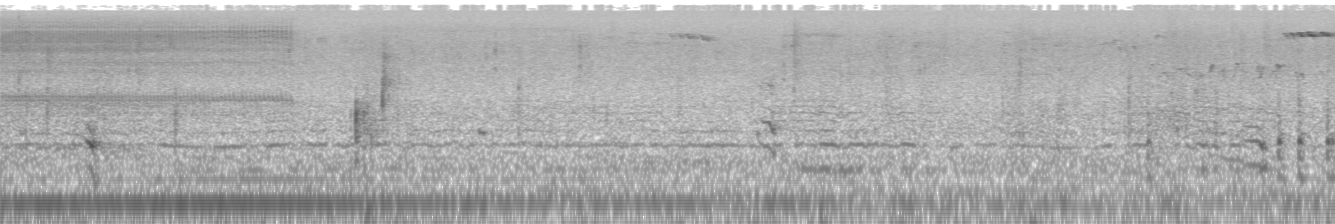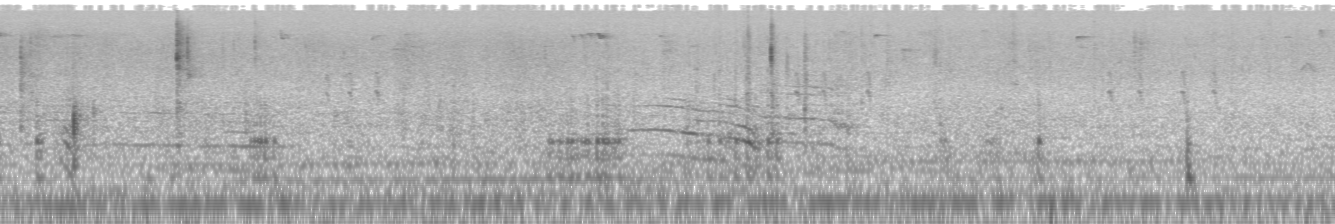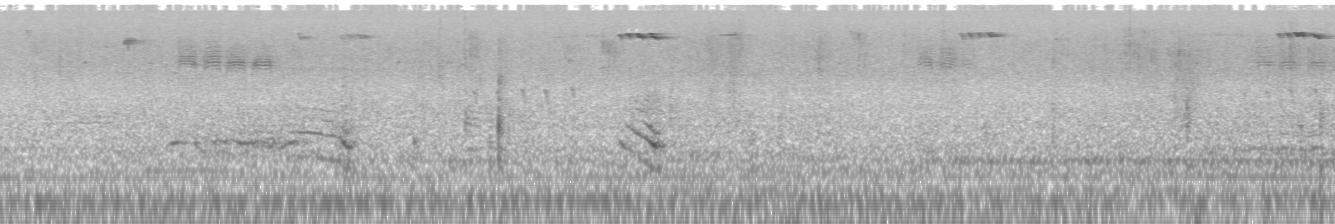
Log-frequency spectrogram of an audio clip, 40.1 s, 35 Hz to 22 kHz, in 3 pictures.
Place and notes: Parry Sound, Unorganized, Centre Part, ON, Canada - Moose Cow&Bull MatingSeason Oct72015 0916
Cow and Bull moose calling and moving through woods during mating season in October, 2016. Recorded at Warbler's Roost in South River, Ontario, Canada.
7 October 2015, ~09:00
